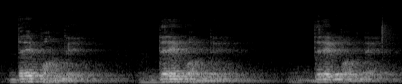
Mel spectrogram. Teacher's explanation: se va a pronunciar como una d oclusiva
